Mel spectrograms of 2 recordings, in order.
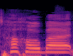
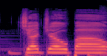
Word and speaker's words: jojoba: oils the first one I am using is jojoba oil and yes it is pronounced jojoba not judge oboe or Jehovah or anything else you can look it up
